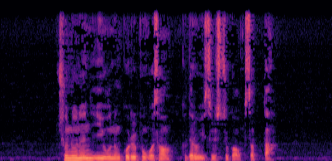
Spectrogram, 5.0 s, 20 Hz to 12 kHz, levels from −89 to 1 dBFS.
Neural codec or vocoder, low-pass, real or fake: none; 10.8 kHz; real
